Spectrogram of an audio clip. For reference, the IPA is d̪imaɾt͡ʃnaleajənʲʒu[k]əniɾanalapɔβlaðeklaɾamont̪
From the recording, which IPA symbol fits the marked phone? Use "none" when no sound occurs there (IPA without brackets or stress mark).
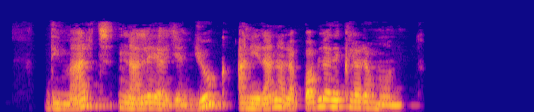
k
